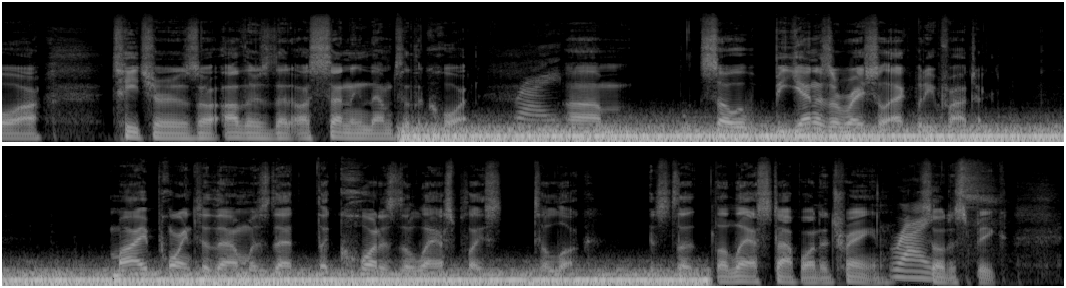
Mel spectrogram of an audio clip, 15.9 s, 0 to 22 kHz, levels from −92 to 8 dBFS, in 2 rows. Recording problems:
low rumble; loud; from 3 to 13 s; 2 dB below the speech
abrupt cut into speech; at the start

